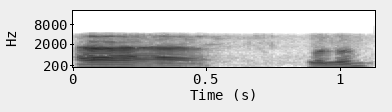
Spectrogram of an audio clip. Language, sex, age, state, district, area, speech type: Bengali, male, 18-30, West Bengal, Jalpaiguri, rural, conversation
